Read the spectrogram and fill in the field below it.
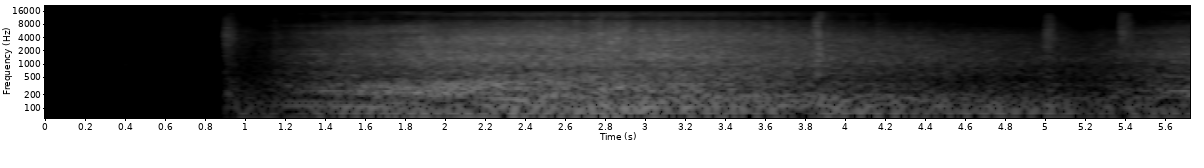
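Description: A soft, rising whoosh swells and slowly fades.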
